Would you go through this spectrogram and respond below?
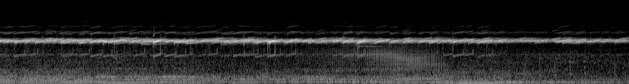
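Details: Spring peepers calling at night from a frog pond early in the year: a dense, unbroken chorus of high, shrill peeps, overlapping so thickly they merge into a steady ringing band, with faint low murmurs beneath.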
